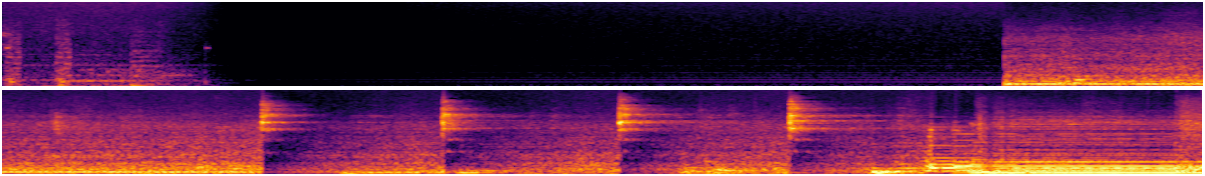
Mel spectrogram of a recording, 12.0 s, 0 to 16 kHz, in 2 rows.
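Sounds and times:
low amplifier hum: 0:00.0 - 0:12.0.

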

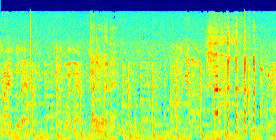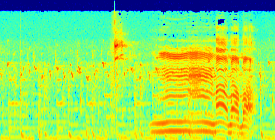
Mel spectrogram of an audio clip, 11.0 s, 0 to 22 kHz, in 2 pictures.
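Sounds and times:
background music with steady beat: 0:00.0 - 0:11.0
golf club striking ball: 0:07.7 - 0:08.6.

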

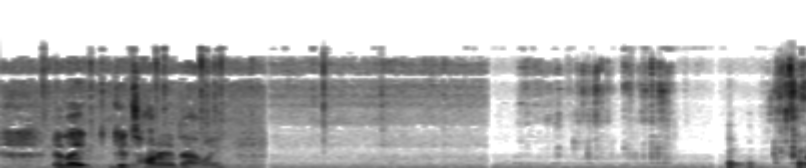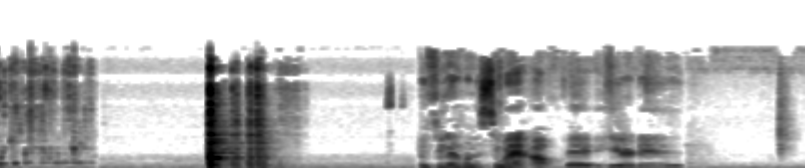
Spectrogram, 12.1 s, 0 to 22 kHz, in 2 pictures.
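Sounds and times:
hot water pouring into mug: 0:03.8 - 0:06.8
pan and mug clinking: 0:07.6 - 0:08.2.

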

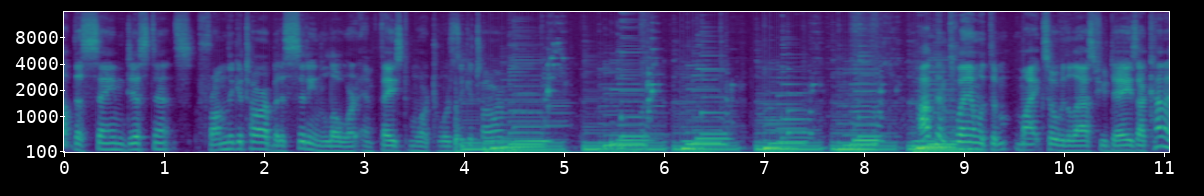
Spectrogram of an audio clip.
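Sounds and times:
acoustic guitar strumming chords: 0:03.9 - 0:09.2.

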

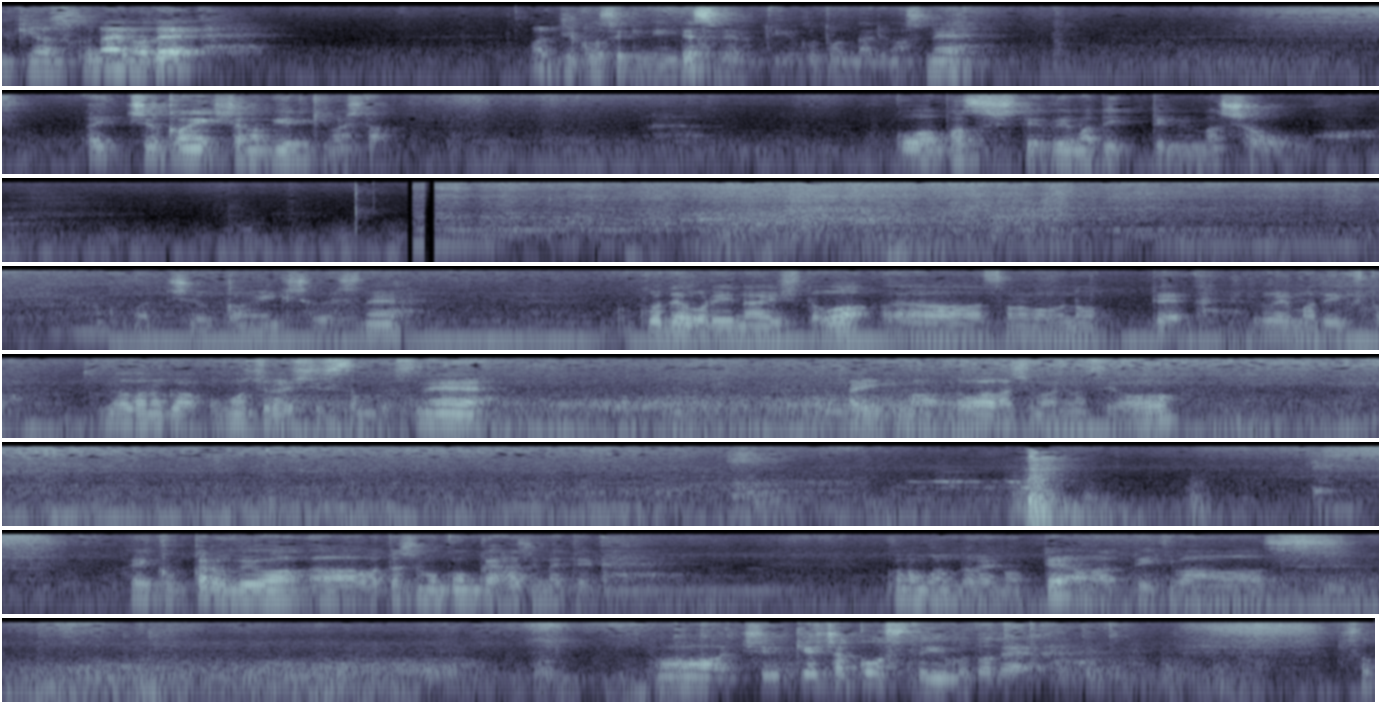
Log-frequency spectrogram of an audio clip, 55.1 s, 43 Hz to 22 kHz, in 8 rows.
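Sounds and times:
lift station machinery rumble: 0:00.0 - 0:55.0
automatic doors shutting with knock: 0:21.1 - 0:41.0, 0:44.4 - 0:51.6, 0:52.2 - 0:54.6.

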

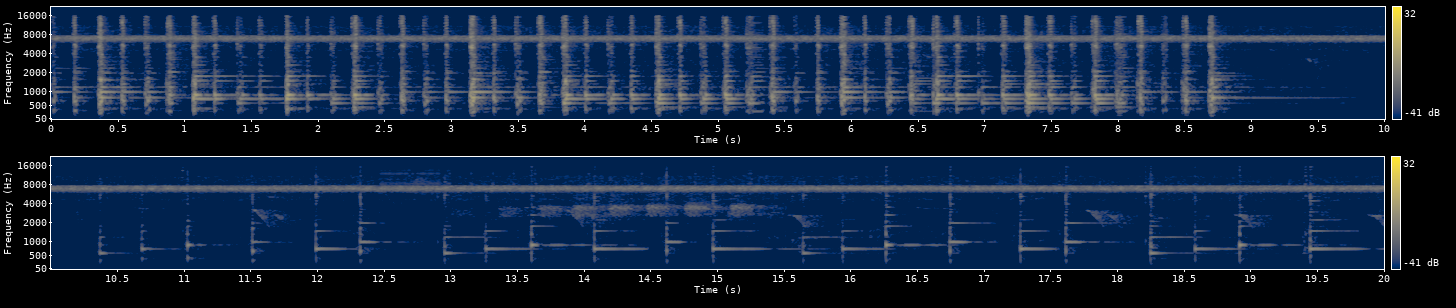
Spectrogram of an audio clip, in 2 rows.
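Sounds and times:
banjo picked slowly: 0:00.0 - 0:09.7, 0:10.3 - 0:20.0.

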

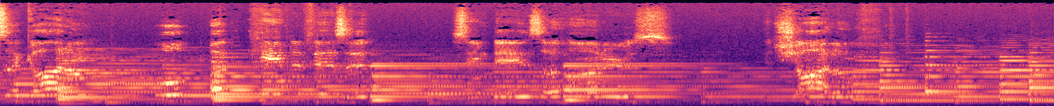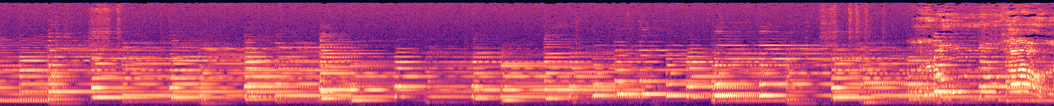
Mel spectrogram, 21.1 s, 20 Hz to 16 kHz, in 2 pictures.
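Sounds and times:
man singing: 0:00.0 - 0:06.8, 0:07.6 - 0:09.0, 0:19.6 - 0:21.0
upright piano playing: 0:00.0 - 0:21.0.

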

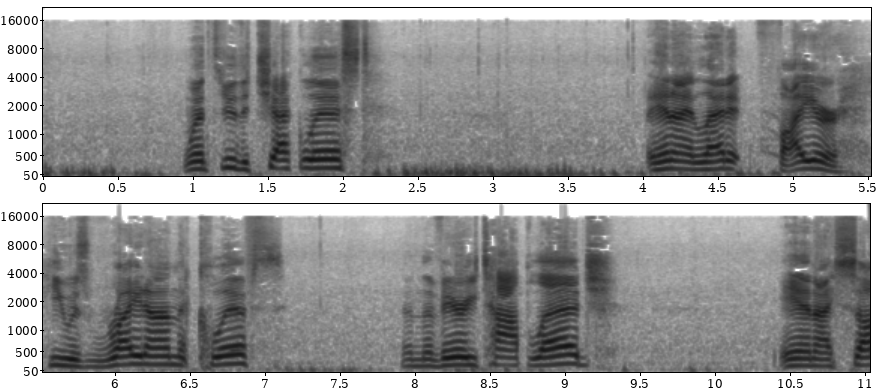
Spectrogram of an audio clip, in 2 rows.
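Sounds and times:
wind buffeting microphone: 0:00.0 - 0:00.9, 0:02.2 - 0:05.2
faint outdoor hiss: 0:00.0 - 0:11.0.

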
